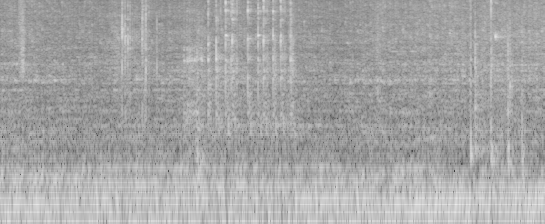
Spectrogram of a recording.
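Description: A vehicle engine idling steadily, with a run of sharp clicks about a second or two in and a few more near the end.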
